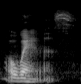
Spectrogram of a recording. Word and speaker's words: awareness: um someone just asked is that a silent r i'm pretty sure you're talking about awareness and yes it is you do not say awareness awareness awareness okay awareness nice let's move on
